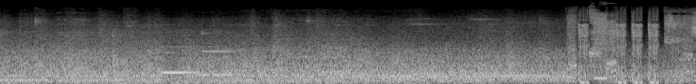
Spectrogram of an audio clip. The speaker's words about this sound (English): This is a Queens-bound E train via the F line. The next stop is 42nd Street, Bryant Park.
